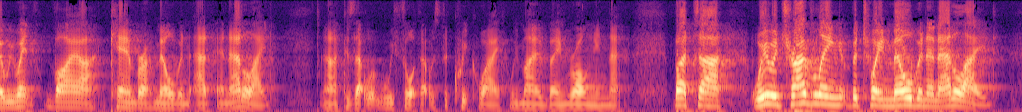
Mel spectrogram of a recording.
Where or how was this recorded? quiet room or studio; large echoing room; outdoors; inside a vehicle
large echoing room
